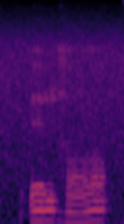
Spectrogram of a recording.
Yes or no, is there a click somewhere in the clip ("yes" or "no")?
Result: no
